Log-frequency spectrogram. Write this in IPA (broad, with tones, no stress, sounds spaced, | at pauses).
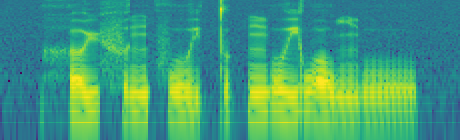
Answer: h ɵ˨˥ ɥ f ɪ˨˥ ŋ f uː˨˩ j t̪ ʊ˨˥ k̚ ŋ uː˧ j w o˨ w ŋ uː˨˩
